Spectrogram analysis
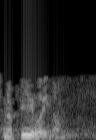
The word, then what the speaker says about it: Nephilim: and fro on Earth the sons of God are Nephilim or if you prefer to pronounce nephelium the fallen angels and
